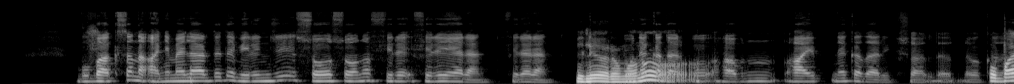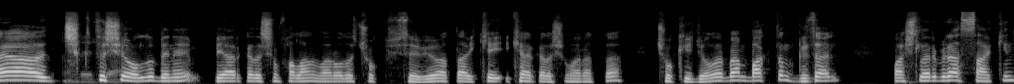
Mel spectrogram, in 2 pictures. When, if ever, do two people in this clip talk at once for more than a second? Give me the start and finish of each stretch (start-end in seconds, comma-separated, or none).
9.9-11.7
